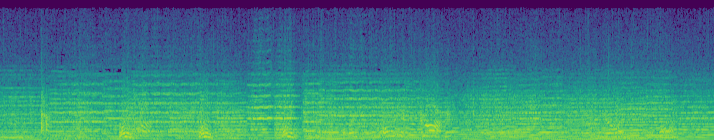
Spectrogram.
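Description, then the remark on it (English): A yellow dog barks and yips several times at irregular intervals, mixed into a dense, sustained musical background with some voices, the barks partly blended into the busy scene. “Well, looks like we've got us a dog.”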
